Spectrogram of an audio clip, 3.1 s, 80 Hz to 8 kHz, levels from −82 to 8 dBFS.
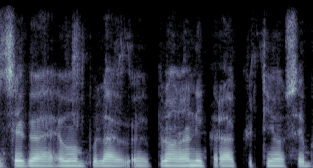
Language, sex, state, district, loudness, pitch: Hindi, male, Bihar, Jahanabad, -18 LUFS, 105 Hz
